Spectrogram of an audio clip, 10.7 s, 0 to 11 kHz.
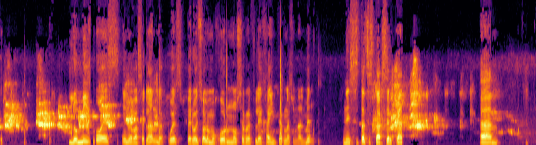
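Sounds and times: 
small dog whining: 0.0 - 2.8, 7.6 - 10.5
speech: 1.4 - 8.1, 9.6 - 10.1.

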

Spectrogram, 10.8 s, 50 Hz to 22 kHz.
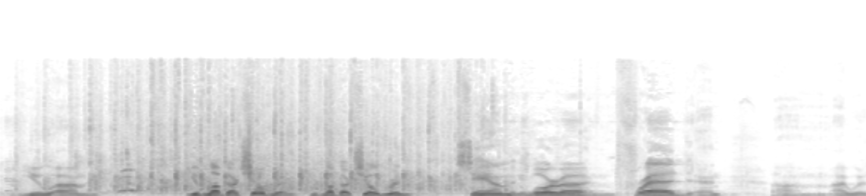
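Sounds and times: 
crowd cheering and applauding: 0.0 - 6.6
speech: 0.3 - 1.4, 2.3 - 9.1, 9.7 - 10.8
loud rising whoop from the crowd: 1.4 - 1.9.

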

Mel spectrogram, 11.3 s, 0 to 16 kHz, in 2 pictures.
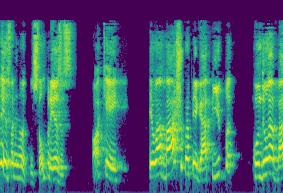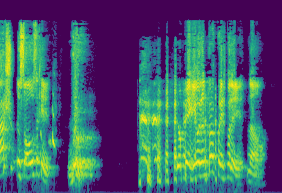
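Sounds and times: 
speech: 0.1 - 7.6, 8.4 - 11.3
person mimicking the bark of a pitbull-mix dog: 5.6 - 7.7
laughter: 8.4 - 10.4.

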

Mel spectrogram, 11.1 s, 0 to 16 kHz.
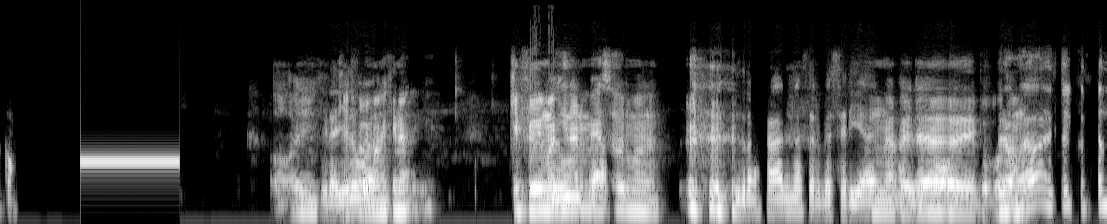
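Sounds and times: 
single steady electronic beep at a fixed pitch: 0.8 - 1.8
speech: 2.9 - 4.4, 5.1 - 11.0
laughter: 6.9 - 8.0.

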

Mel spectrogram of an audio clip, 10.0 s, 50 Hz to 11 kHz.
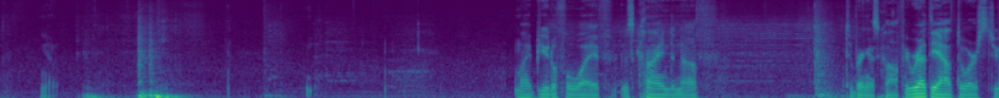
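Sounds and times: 
door opening with a solid thunk and brief low rumble: 0.8 - 2.0, 8.0 - 8.5
speech: 5.2 - 7.2, 8.5 - 9.9.

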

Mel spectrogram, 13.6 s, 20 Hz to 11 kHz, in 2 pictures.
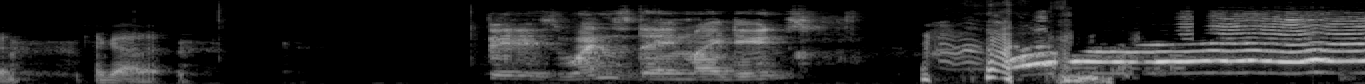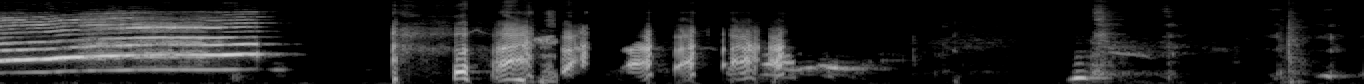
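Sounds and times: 
speech: 0.0 - 1.1, 2.7 - 6.8, 9.1 - 9.8
laughter: 4.6 - 5.7, 8.8 - 11.2
person screeching yowl imitating a feral cat: 5.0 - 8.4, 10.6 - 11.3.

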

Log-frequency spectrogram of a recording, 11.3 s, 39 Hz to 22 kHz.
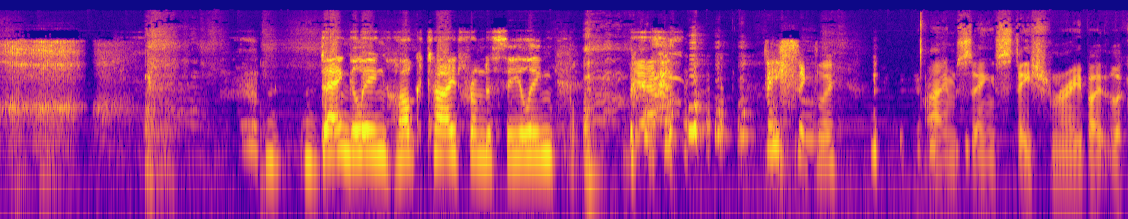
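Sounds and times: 
loud snoring with throaty rattles: 0.0 - 1.8
laughter: 1.5 - 3.2, 5.6 - 10.0
speech: 2.6 - 11.2.

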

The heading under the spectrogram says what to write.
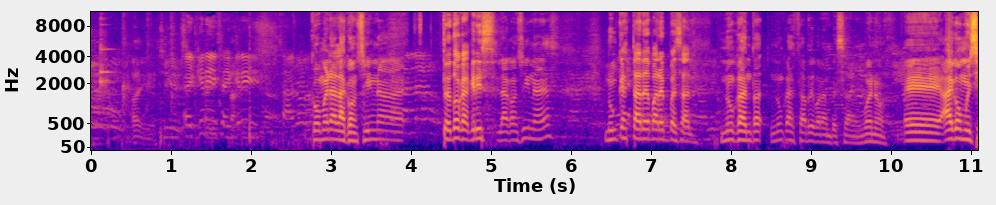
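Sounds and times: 
glasses clinking in a toast: 0.0 - 0.5
speech: 0.5 - 11.0.

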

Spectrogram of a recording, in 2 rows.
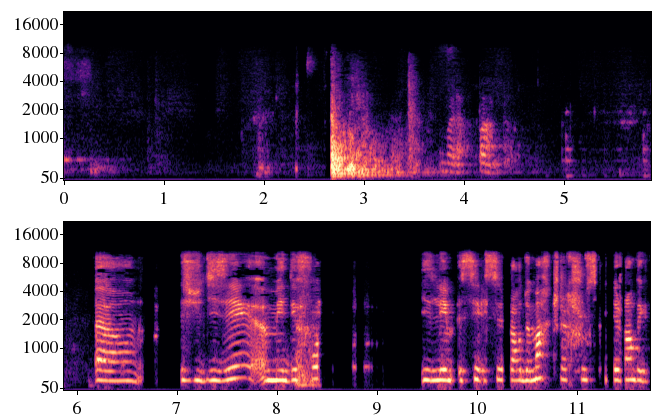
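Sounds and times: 
door shutting with a loud thud: 2.7 - 3.7
speech: 3.8 - 4.5, 6.2 - 8.5, 9.4 - 11.7.

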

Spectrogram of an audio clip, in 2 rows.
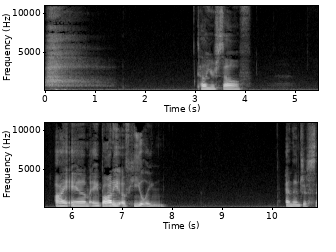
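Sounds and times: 
long breathy exhale during a guided relaxation exercise: 0.0 - 1.5
speech: 3.1 - 4.0, 5.7 - 7.9, 10.3 - 10.8.

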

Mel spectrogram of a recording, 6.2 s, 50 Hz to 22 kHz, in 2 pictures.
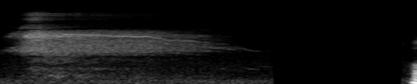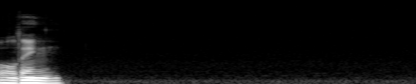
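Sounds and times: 
long deep breath drawn in through the nose in a guided breathing exercise: 0.0 - 1.8
speech: 3.1 - 3.7.

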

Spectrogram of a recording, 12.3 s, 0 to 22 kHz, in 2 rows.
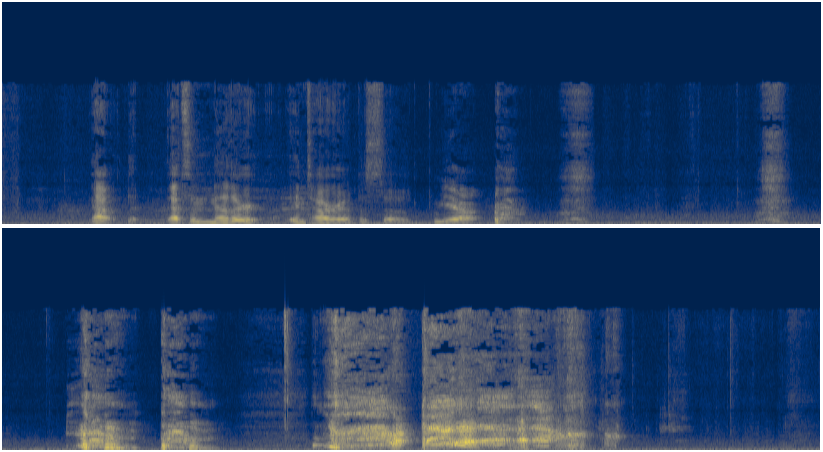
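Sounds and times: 
speech: 0.7 - 4.4
wet phlegmy human cough: 6.7 - 7.8, 8.5 - 10.8.

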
